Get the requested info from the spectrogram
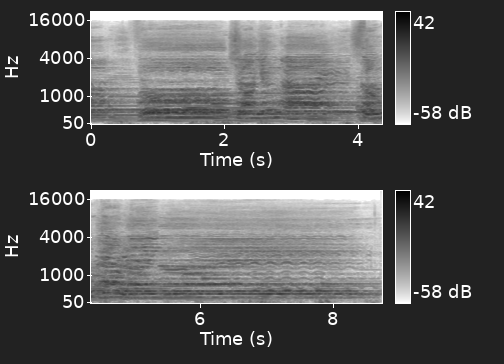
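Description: Mixed church choir singing a Vietnamese hymn in harmony, holding long chords, with new phrases entering about a second, two seconds and four seconds in.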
